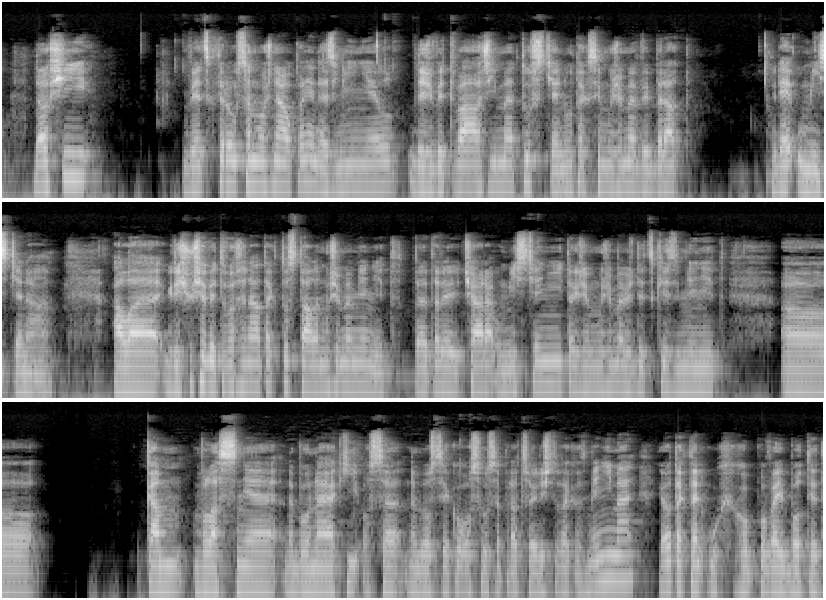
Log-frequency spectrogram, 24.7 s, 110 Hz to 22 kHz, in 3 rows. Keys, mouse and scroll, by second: 0.7 scroll, 1.8 click, 2.0 click, 2.4 scroll, 3.2 middle click, 3.3 Escape, 3.5-3.9 scroll, 3.9 click, 8.3 scroll, 13.5 middle click, 13.7-18.7 drag, 21.1-24.6 drag.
